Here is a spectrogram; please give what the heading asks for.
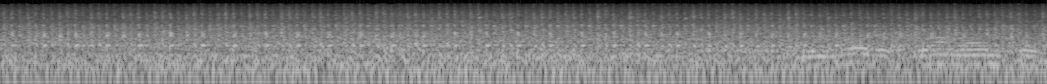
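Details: Diesel, after a new alternator (alternator bearing had squealed), idling about five minutes on a chilly day: steady even clatter, no belt squeal or chirp; engine and belts sound healthy.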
